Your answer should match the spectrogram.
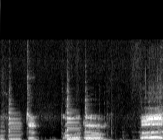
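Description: A classical guitar being played, plucked notes in short phrases, with a man's voice over it.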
